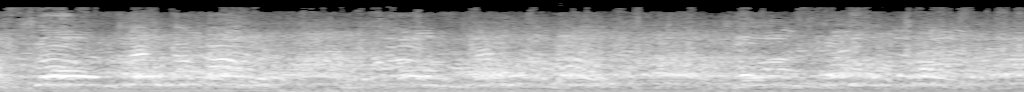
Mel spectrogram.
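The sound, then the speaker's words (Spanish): A large crowd of radical protesters shouts in unison at the Mossos police, calling them an occupation force and claiming to be people of peace: a dense, sustained roar of many raised voices with rhythmic chant-like swells, steady and loud throughout with no individual speech standing out. “Estos radicales han gritado contra toda evidencia que son gente de paz.”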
